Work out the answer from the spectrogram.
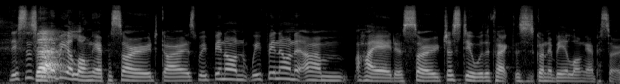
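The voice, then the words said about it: Strained voice cutting out. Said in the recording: “my voice is cutting out a little bit”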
